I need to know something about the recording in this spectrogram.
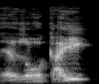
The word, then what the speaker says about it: Hezokuai: And my original thought in my head for the pronunciation was Hezokai, Hezokai, like that kind of a thing.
